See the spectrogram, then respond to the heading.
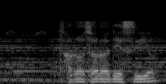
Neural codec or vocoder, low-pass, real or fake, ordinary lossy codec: none; none; real; none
